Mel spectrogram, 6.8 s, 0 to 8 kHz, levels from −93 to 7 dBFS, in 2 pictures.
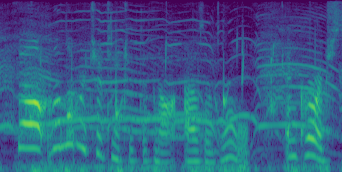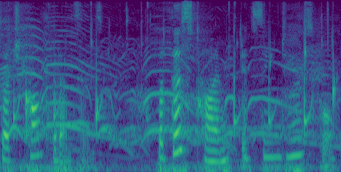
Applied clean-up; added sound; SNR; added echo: none; Drip / Sink (filling or washing) / Water tap, faucet + Cheering; 12 dB; none.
